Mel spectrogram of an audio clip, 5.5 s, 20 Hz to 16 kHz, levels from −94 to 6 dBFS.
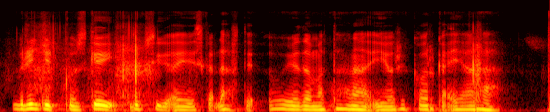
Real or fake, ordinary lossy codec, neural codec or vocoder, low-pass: real; none; none; 10.8 kHz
